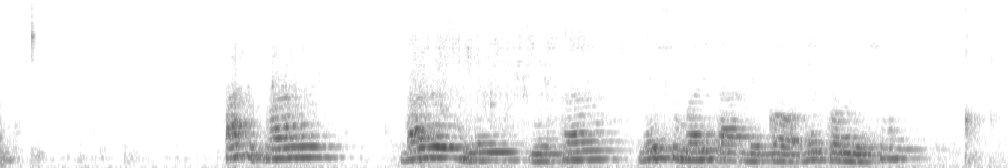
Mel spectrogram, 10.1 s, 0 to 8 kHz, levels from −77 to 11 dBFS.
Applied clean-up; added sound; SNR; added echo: neural separator model SepFormer DNS4.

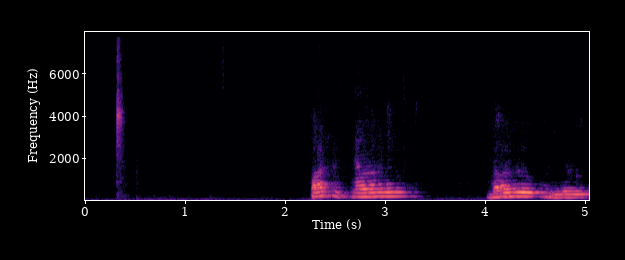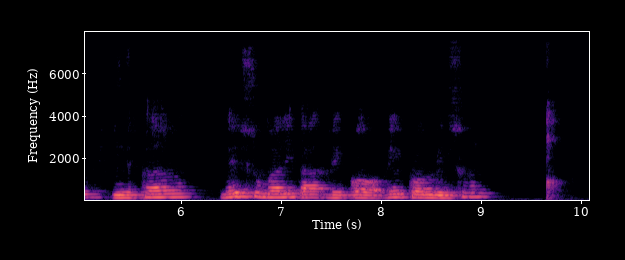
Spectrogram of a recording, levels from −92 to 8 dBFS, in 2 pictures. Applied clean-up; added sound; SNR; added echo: neural mask model DeepFilterNet 3.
